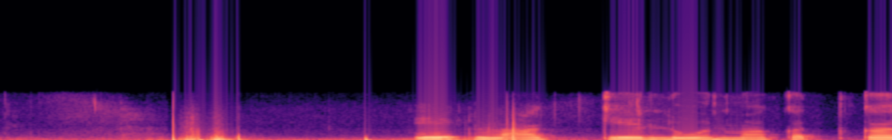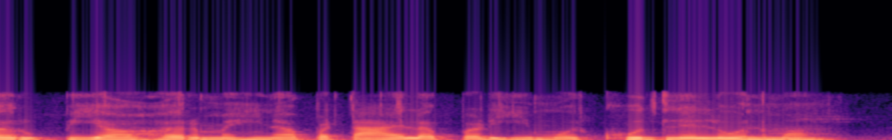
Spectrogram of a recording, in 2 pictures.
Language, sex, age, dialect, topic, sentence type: Chhattisgarhi, female, 18-24, Western/Budati/Khatahi, banking, question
